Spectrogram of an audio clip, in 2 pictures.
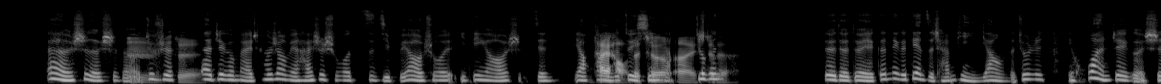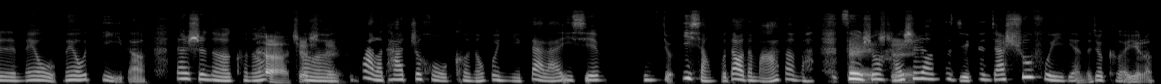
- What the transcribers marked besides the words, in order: laugh; laughing while speaking: "就意想不到的麻烦吧"
- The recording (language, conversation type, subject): Chinese, podcast, 买房买车这种大事，你更看重当下还是未来？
